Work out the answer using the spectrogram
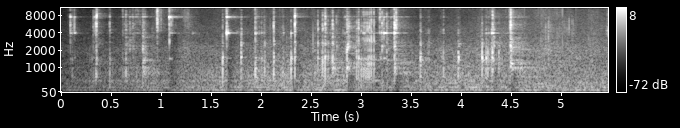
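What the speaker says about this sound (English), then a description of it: "We've got all of our bolts lubed up, so we're just going to drop them in real quick." Lubed bolts clink and rattle as they are dropped one after another into LS engine valve covers, a quick run of bright metallic ticks and small knocks, close and fairly loud, with no voices.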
